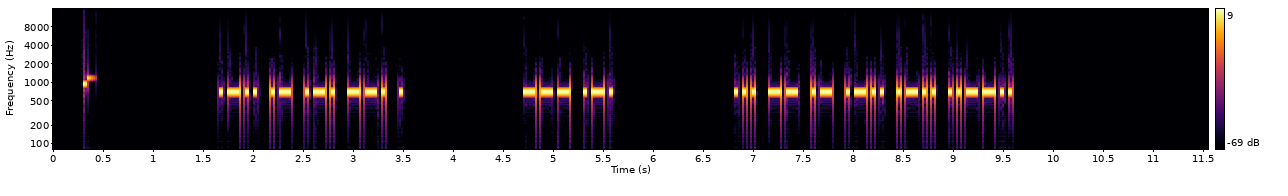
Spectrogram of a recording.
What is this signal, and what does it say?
Morse code, heard as a keyed tone, about 28 wpm, 700 Hz. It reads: LARGE OR SMALL?
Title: 4x Word-Spacing - Sentences from Top 200 Words - 28wpm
